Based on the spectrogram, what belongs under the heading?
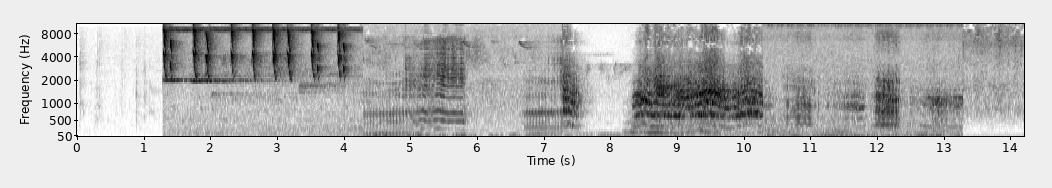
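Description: A string of animal calls after a second of near silence: a quick run of sharp, evenly spaced chirps, then a wavering warbled call, then louder, longer calls, dropping to quieter outdoor ambience near the end.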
